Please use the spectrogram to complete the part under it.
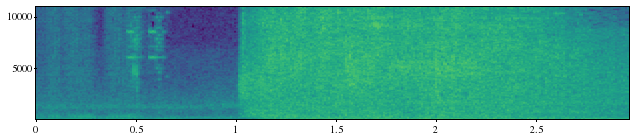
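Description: Heavy gunfire and explosions roar in a loud battle.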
